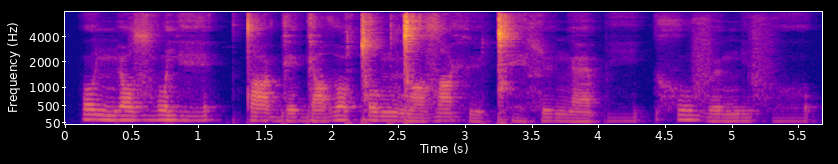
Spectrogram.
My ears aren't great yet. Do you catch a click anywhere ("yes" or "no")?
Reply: yes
